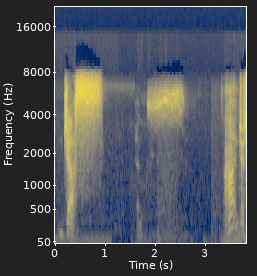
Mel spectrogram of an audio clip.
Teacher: all i want you to say is an s at the very end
